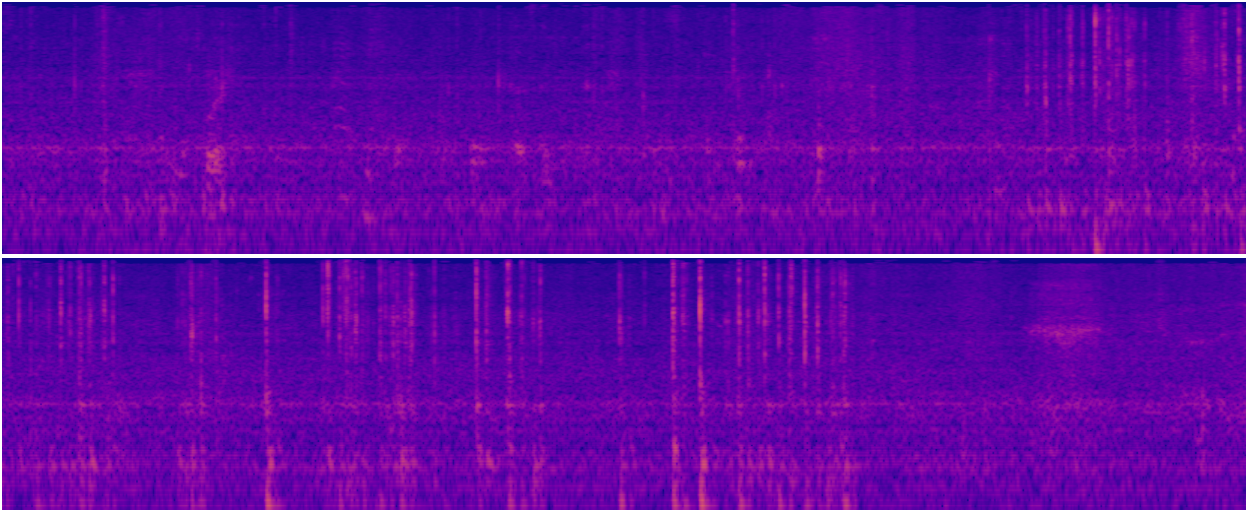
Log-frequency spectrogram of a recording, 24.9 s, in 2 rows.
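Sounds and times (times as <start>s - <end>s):
low steady hum: 0.0s - 24.8s
typing on a computer keyboard entering an address: 10.2s - 13.6s, 14.2s - 18.0s, 18.6s - 21.0s.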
